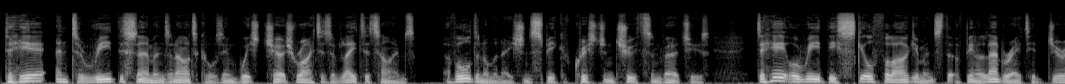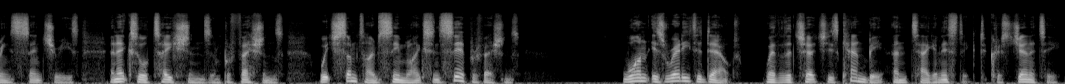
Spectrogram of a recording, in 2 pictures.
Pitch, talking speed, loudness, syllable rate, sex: 100 Hz, 170 wpm, -21 LUFS, 5.8 syllables/s, male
